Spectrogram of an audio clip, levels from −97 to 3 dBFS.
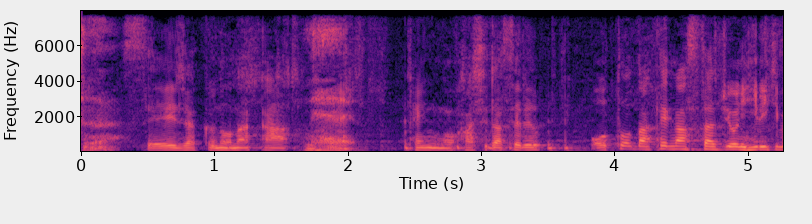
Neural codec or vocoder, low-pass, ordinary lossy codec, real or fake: codec, 16 kHz, 4 kbps, FreqCodec, larger model; none; none; fake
